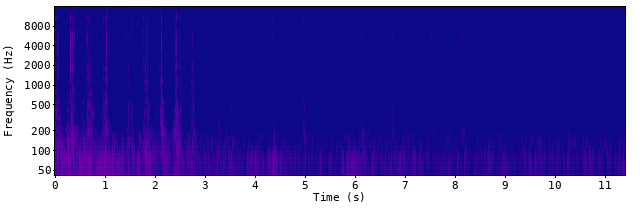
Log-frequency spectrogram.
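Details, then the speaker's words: Saab 9-3 (new generation) menu knob wheel after spraying WD-40 on the contact: crisp, evenly spaced clicks, about three a second, as the detents engage cleanly; knob working again, though sensitivity was lost again after about seven months. "to my surprise it actually made a big difference it worked you could also hear the clicking when the knob wheel is turned again"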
